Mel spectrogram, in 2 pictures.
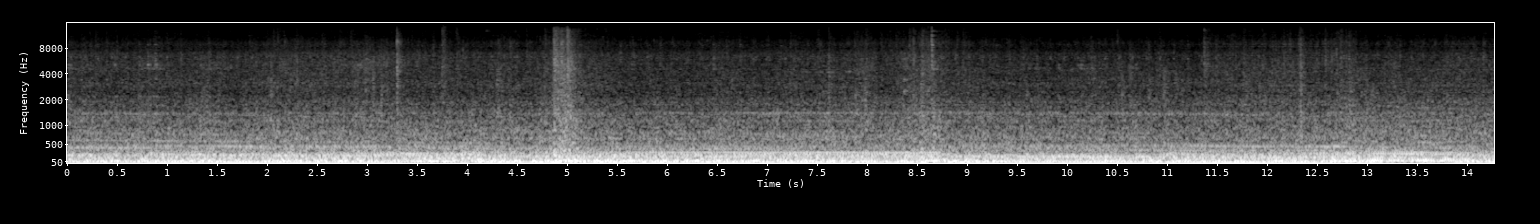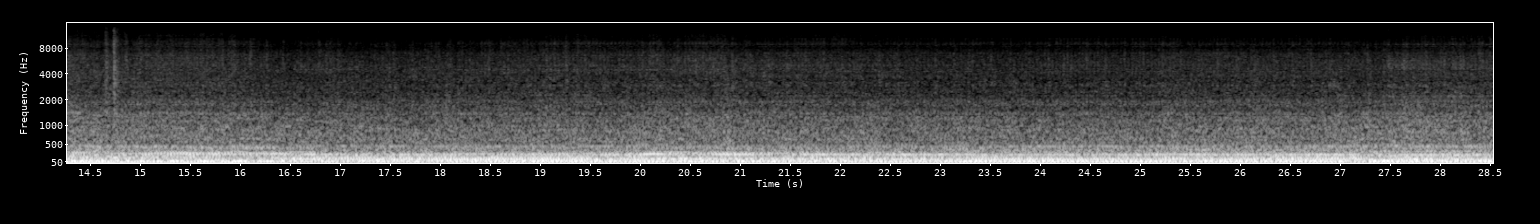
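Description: Scania N230UB OmniCity bus's five-cylinder diesel engine running on the move, heard from inside the passenger cabin, its note rising and falling as the bus changes speed. A sharp click about five seconds in.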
